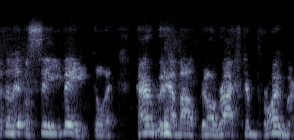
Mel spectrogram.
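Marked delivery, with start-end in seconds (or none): 1.4-3.0 comic, put-on talking dog character voice. Describing a dog in a little suit at an interview with a CV, in a dog voice. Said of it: "that's the dog voice".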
